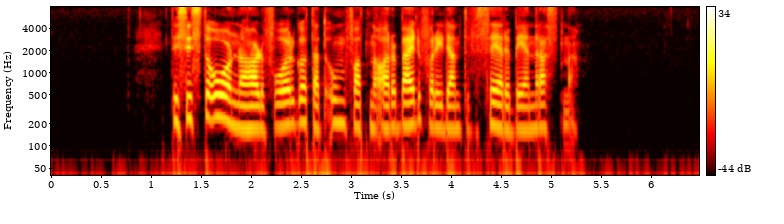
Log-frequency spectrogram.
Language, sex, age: Norwegian, female, 22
